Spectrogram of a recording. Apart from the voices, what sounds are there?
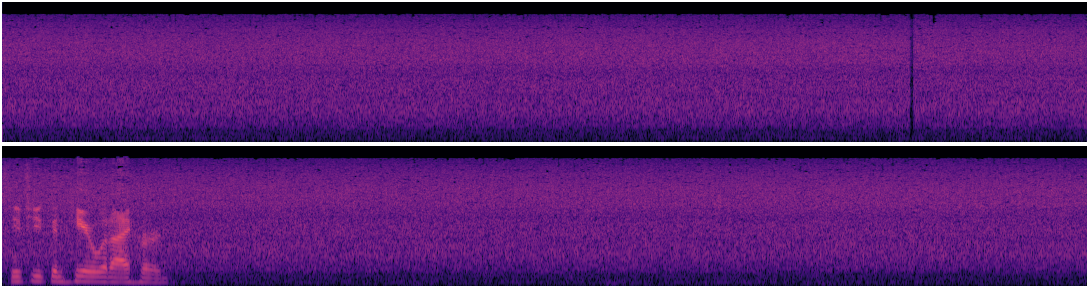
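waterfall rushing water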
